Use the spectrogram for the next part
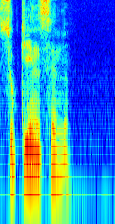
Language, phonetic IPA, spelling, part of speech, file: Polish, [suˈcĩw̃sɨ̃n], sukinsyn, noun, Pl-sukinsyn.ogg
